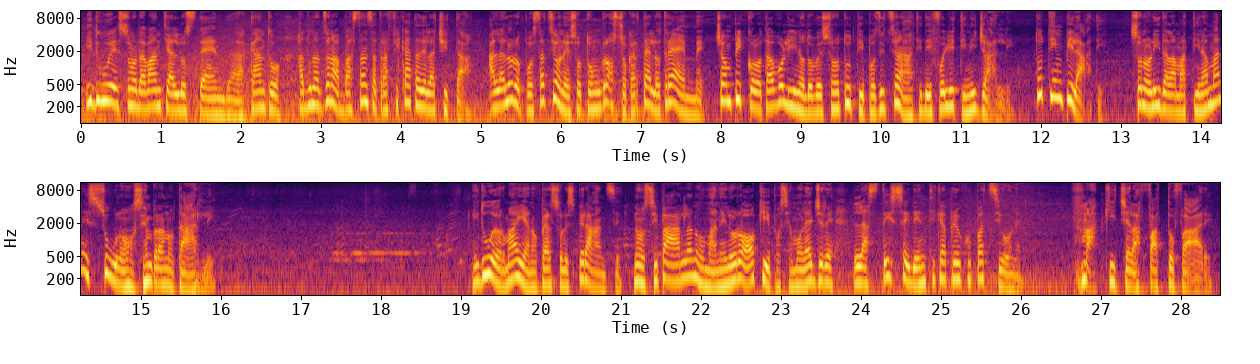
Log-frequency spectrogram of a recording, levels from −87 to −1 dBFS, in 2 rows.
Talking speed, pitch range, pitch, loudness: 145 wpm, 155-200 Hz, 175 Hz, -13 LUFS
